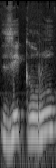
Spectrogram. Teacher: ذکر را کو پر پڑھنا ہے کیونکہ را کے اوپر پیش ہے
